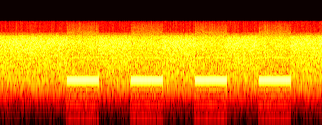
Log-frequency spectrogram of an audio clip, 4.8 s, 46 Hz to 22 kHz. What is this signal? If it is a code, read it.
Telephone call progress tone (single-tone plan, as in Europe, Japan and elsewhere), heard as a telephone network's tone, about 420 Hz, 0.48 s on and 0.48 s off, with phone line noise. Busy tone.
